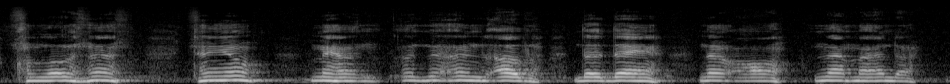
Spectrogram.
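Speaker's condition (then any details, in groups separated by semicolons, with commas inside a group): ALS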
